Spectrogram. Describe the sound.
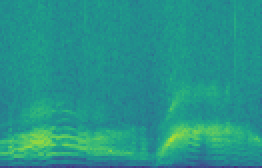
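A cat lets out a long, wavering meow that bends down and then rises into a second drawn-out yowl, loud, with no voices around it.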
